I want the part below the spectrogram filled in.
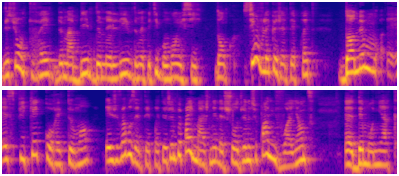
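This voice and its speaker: A woman speaks at a medium pitch with a somewhat breathy, dark and mellow tone and lively intonation. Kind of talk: live stream Q&A, dream interpretation. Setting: live stream. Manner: fast.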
